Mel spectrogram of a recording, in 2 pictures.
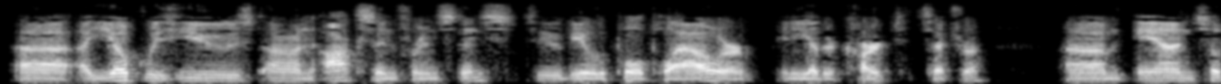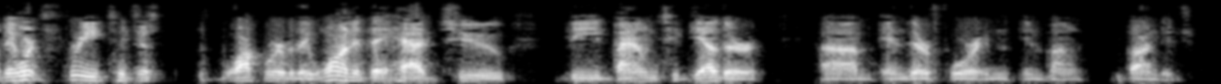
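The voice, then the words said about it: Hoarse, strained voice. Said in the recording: “I'm losing my voice a little bit here”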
